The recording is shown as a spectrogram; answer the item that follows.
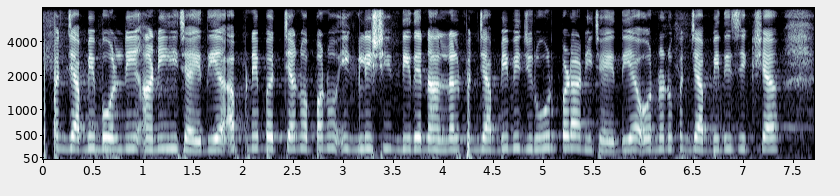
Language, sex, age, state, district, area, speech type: Punjabi, female, 30-45, Punjab, Mohali, urban, spontaneous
